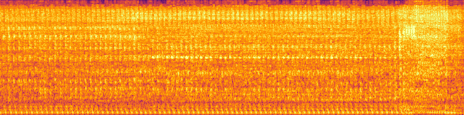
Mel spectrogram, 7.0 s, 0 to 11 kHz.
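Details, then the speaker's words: Yamaha R15 motorcycle: steady, slightly uneven idle thump, then throttle opens and engine falters and dies; bike stalls on acceleration or after riding a distance. "Bike बंद हो गैो तो M ही हमारेदर bike problem को किसीु दूर जा पर bike टा बंद हो"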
